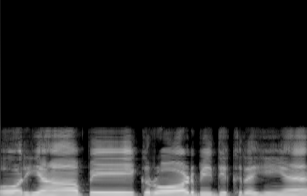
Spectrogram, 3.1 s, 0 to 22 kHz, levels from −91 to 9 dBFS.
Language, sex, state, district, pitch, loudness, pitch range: Hindi, female, Himachal Pradesh, Shimla, 225 Hz, -14 LUFS, 210-235 Hz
